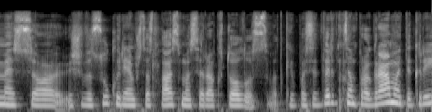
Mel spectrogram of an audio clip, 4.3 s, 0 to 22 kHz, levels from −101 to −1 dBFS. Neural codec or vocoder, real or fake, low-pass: none; real; 14.4 kHz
